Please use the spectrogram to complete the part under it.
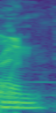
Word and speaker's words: Alwyn: Alwyn.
